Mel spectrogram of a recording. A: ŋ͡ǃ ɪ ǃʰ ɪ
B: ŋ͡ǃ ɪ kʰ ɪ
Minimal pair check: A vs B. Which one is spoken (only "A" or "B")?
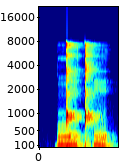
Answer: A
